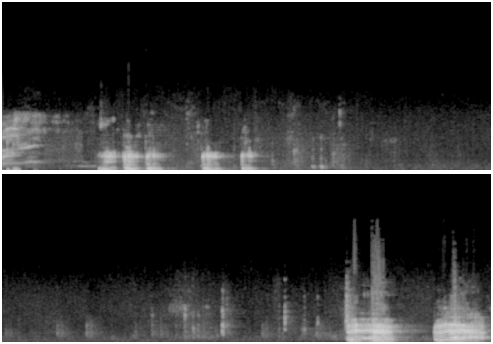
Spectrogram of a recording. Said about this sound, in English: And so Chevy Chase coughs.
